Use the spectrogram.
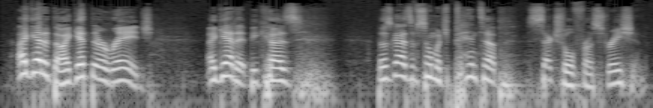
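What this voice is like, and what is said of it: Breathless, out-of-breath speech. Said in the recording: “I'm out of breath. ... It's tough to do a minute after running from some other venue.”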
